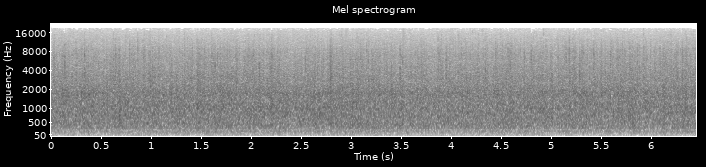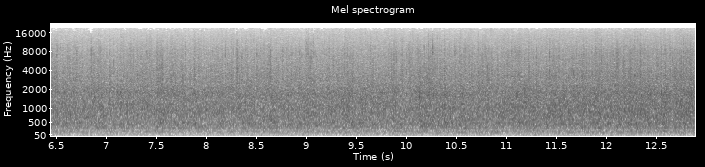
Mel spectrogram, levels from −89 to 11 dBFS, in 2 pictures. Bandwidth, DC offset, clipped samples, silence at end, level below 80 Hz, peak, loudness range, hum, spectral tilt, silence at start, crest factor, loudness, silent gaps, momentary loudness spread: 19.5 kHz; under 0.1%; under 0.1%; 0 s; -60 dBFS; -6 dBFS; 1 LU; none; -0.5 dB/octave; 0 s; 18 dB; -22 LUFS; none; 3 LU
